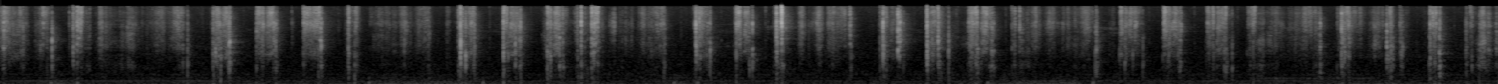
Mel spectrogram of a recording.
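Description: A dark blue cardstock paper tarot deck is overhand shuffled by hand for about fifteen seconds, its card edges flicking in quick, crisp, papery bursts that reach bright highs. A steady low hum runs quietly underneath the whole time.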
